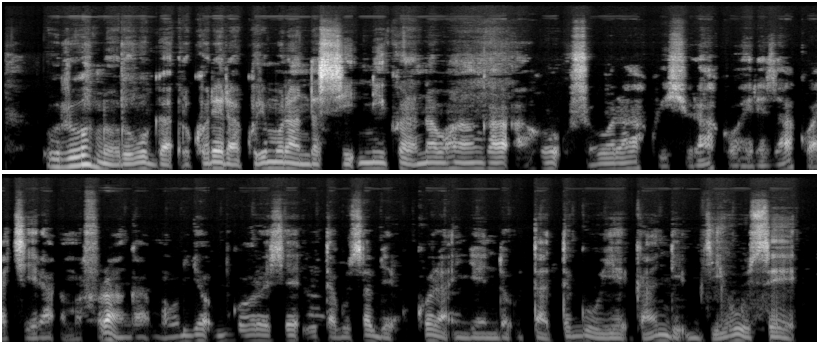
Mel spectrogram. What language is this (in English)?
Kinyarwanda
